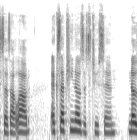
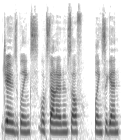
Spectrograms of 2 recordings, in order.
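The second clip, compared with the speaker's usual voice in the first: ordinary delivery, nothing marked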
